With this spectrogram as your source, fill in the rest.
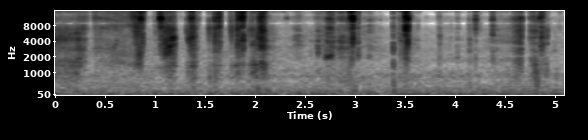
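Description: Short white-painted fingernails scratch a large, solid, slightly damp outdoor concrete slab. Quick bursts of bright, gritty scraping come in rapid succession over a steady low rumble. Each stroke cuts off dry, with no ring.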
